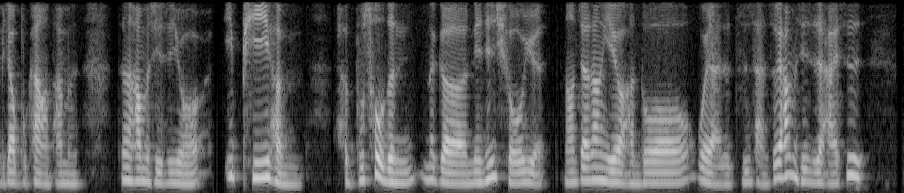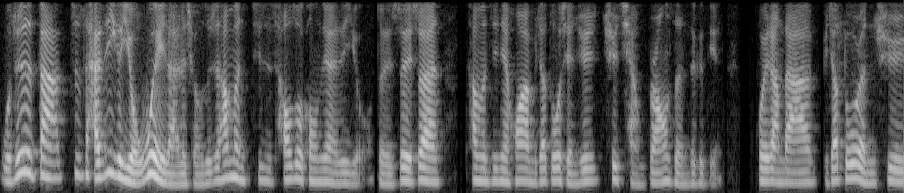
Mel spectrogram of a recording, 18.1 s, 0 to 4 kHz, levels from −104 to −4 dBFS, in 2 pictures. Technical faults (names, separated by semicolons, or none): microphone volume stepped down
